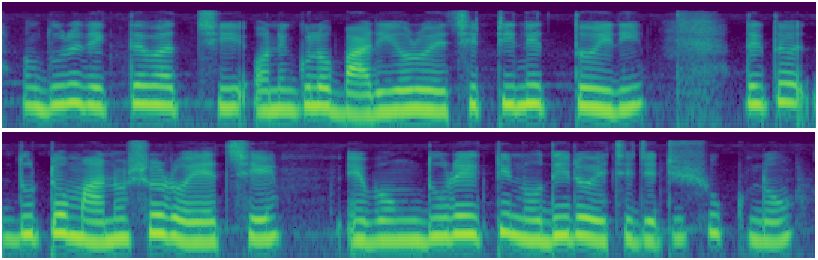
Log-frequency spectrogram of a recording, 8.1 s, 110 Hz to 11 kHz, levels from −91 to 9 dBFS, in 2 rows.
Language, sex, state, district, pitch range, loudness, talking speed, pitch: Bengali, female, West Bengal, Alipurduar, 225-260 Hz, -14 LUFS, 145 wpm, 245 Hz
